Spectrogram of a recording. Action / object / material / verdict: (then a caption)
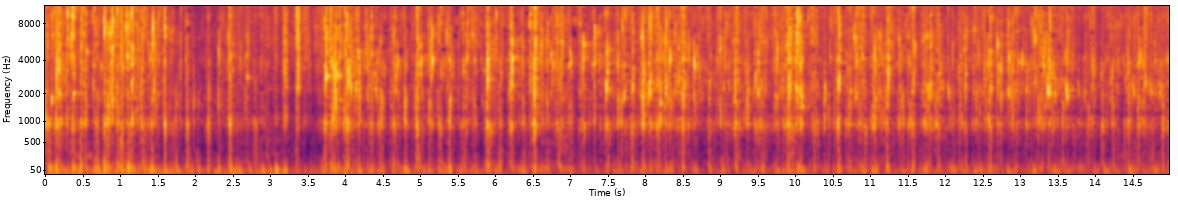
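shake / fabric ice bag partly filled with water / fabric, water / none. A patterned fabric ice bag, partly filled with water, is dangled from its cap and shaken, producing continuous sloshing and dripping liquid sounds. Dense, rapid splashes and drips run throughout the 15 seconds at a fairly steady level.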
